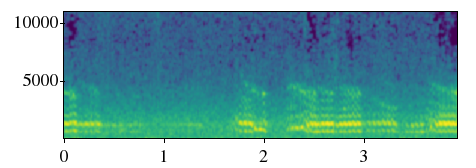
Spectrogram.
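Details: Breeding-season frogs: a faint drawn-out croak, then louder rattling, pulsed calls in quick succession from nearby animals.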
